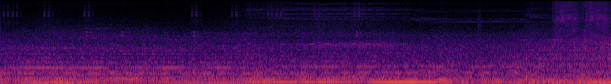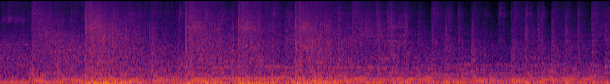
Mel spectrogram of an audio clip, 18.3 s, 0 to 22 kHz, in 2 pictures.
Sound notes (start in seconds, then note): 0.0 suspenseful music; 9.6 gunshots; 12.6 suspenseful music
